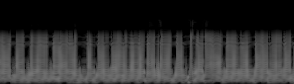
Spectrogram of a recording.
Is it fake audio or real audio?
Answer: fake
